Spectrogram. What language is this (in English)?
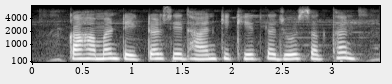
Chhattisgarhi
